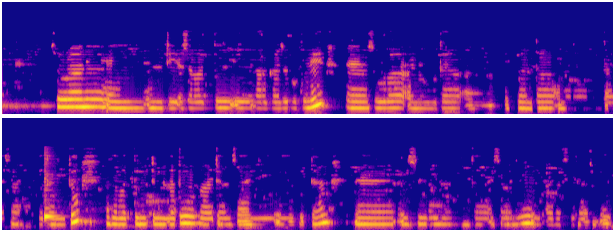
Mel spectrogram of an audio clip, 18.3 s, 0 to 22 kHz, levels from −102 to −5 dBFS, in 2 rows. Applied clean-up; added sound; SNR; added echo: classical method log-MMSE.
